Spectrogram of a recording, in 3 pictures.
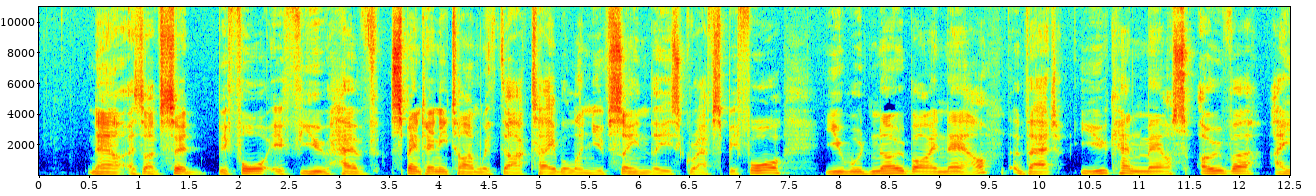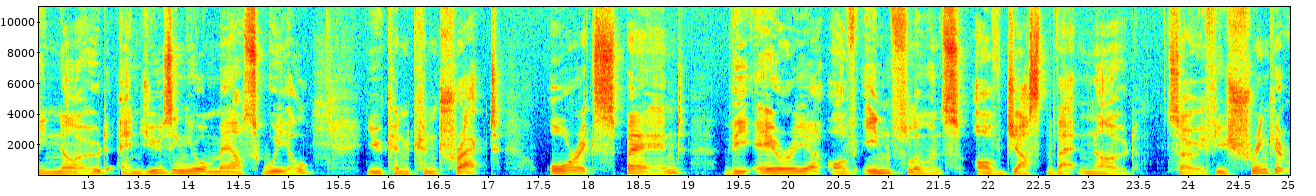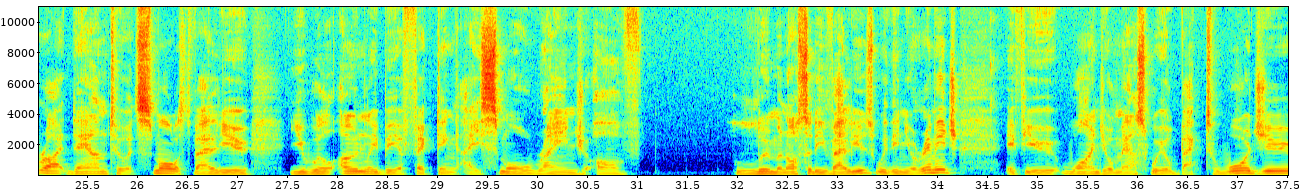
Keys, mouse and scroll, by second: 10.8-11.3 scroll up 2, 11.5-12.7 scroll up 4, 15.5-16.4 scroll up 2, 17.3-19.0 scroll down 8, 22.7-25.3 scroll up 6, 26.5-34.7 drag, 34.9-37.2 scroll down 8, 35.5 click, 35.7 click.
